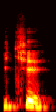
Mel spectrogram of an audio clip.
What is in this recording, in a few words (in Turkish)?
"iki", Turkish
